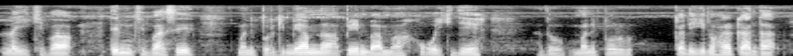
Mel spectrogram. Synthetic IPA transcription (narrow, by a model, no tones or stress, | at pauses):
lajkʰibatenkʰibasi | manipuɾɡimijamnaːpenbamao̰jkʰide | adɔmanipuɾ | kaɾiɡinɔɦaɾkanta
